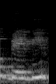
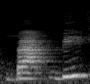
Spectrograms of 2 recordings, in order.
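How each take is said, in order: First: बेबी with a long "ay" in the first syllable. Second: बे said as short "ba" as in bat, then बी; short A mispronunciation. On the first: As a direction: say बेबी as "bay-bee". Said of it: "मैंने यहाँ पे इसको बेबी पढ़ा". (बेबी में लंबी ए की आवाज़) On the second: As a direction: break बे, बी in two with a short A. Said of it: "क्यों नहीं पढ़ा". (बे को छोटी "बै" आवाज़ में, फिर बी) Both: Shown as a demonstration.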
